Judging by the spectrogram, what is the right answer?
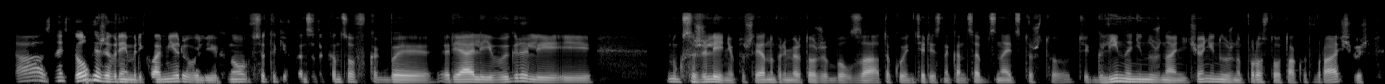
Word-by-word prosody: Да, 170 +6 -2
знаете, 170 +2 -6
долгое 195 +4 +8
же 140 -4 +5
время 120 -3 +3
рекламировали 115 -2 +2
их, 100 +2 -6
но 120 +1 0
всё-таки, - - -6
в - - -27
конце-то 120 0 -5
концов, 115 -1 -3
как 110 -1 -7
бы, 105 -2 +2
э, 110 - -2
реалии 115 0 +6
выиграли, 120 +2 0
и, 100 -1 -2 0.7
ну, 130 0 -3
к 120 - -1
сожалению. 115 -4 +3
Потому - - -13
что - - -6
я, 110 - +5
например, 105 -3 -3
тоже 95 -3 -2
был 90 0 -5
за 95 -1 +1
такой 100 - -5
интересный 95 - -5
концепт, 105 +3 -4
знаете, 95 -1 -2
то - - -8
что 95 +3 -10
те - - -9
глина 120 +7 +1
не 120 -1 +2
нужна, 105 -3 +1
ничего 95 +6 -4
не 135 +1 -2
нужно, 105 -6 -2
просто 105 +1 -2
вот 100 - -5
так 95 - -4
вот - - -17
выращиваешь. - - -2
110 Hz, 200 wpm, -28 LUFS, 100-120 Hz, 0.7 s, долгое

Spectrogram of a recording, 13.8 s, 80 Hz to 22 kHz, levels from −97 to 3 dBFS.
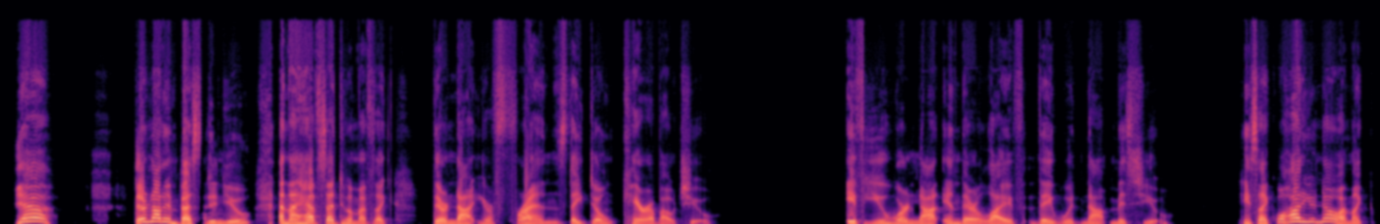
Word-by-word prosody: Yeah! 350 0 +6 0.8
They're 315 +4 +7
not 355 0 +7
invested 225 - +2
in 190 -2 -1
you, 210 +11 -2 0.3
and 240 +2 +4
I 250 - +6
have 275 +4 +4
said 265 -3 +2
to 230 0 -4
him, 190 -5 -5
I 170 - 0
was, 170 - -19
like, 180 -2 -4 0.4
"They're 210 0 +3
not 205 +3 0
your 235 -1 -8
friends. 160 - -2
They 170 0 -2
don't 180 +6 -5
care 185 -4 -2
about 150 - -7
you" 425 +4 -14 1.3
"if 200 -1 +3
you 190 +6 -7
were 240 -2 -1
not 190 +2 0
in 220 0 -5
their 210 -1 0
life, 155 -7 -2
they 165 +3 -3
would 160 -1 -10
not 165 0 -6
miss 160 -1 -10
you." - - -12 0.7
He's, 255 -1 -4
like, 250 0 +1
"Well, 315 -1 +2
how 360 +2 +8
do - - +2
you 335 -1 -2
know?" 340 -1 +2
I'm, 170 - +1
like, 170 0 -5
210 Hz, 195 wpm, -23 LUFS, 170-255 Hz, 1.3 s, how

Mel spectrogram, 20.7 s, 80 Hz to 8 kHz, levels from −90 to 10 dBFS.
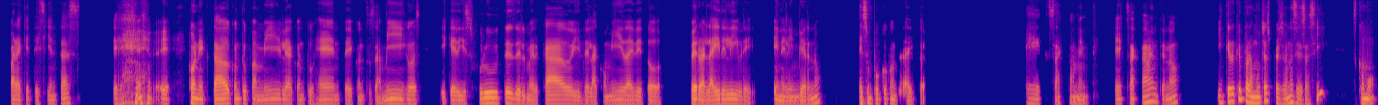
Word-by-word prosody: para 95 -2 +2
que 95 - -7
te 90 - -7
sientas, 95 +5 -5 0.5
eh, 105 -2 0 0.2
conectado 105 -1 +5
con 105 -1 -2
tu 95 - -1
familia, 95 +1 -2
con 95 0 -7
tu 95 - -7
gente, 95 -1 -1
con 95 0 -8
tus - - -19
amigos 100 0 0 0.3
y - - -7
que 95 - +1
disfrutes 110 +5 +4
del 100 -2 +2
mercado 95 +1 +3
y 90 -1 -2
de 85 -1 -4
la 85 -1 -2
comida 95 +2 -1
y - - 0
de 90 -1 -2
todo. 85 -1 -2 0.4
Pero 95 -2 +7
al 90 0 +3
aire 100 +3 +4
libre 100 -2 -1 0.2
en 95 -2 +1
el 85 - -1
invierno 85 - -1 0.5
es 120 -2 0
un 110 - 0
poco 105 +1 -2
contradictorio. 100 -3 -4 1.5
Exactamente. 105 -3 -6 0.2
Exactamente, 105 +6 -1
¿no? 125 +8 -2 0.5
Y 140 - -5
creo 150 +4 +5
que 205 - +5
para 145 -9 +6
muchas 125 +8 +4
personas 120 -2 0
es 100 -4 -2
así. 340 +1 -3 0.4
Es - - -17
como - - +2
100 Hz, 150 wpm, -26 LUFS, 95-110 Hz, 1.5 s, Pero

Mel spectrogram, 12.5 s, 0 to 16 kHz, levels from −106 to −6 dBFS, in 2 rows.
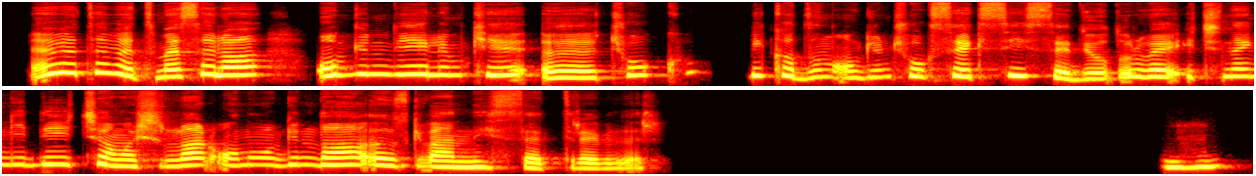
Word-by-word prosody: Evet, 465 +1 +3
evet, 335 -7 +1
mesela 370 +5 +4 0.2
o 360 +3 +3
gün 410 0 +1
diyelim 395 -2 +2
ki, 380 -1 0
eee, 270 0 +4
çok, 365 +4 -5 0.3
bir 345 -1 +1
kadın 305 -4 -1
o 270 - -4
gün 290 +2 -7
çok 315 -1 -3
seksi 315 +2 +1
hissediyordur 260 -6 0
ve 305 0 +4
içine 320 +2 -4
giydiği 310 0 -3
iç 320 +1 -7
çamaşırlar 270 -3 0
onu 285 +2 -5
o 295 -3 -6
gün 310 0 -5
daha 305 0 +3
öz 275 -1 -3
güvenli 225 -3 0
hissettirebilir. 190 -3 -5 2.5
Hı 220 - -2
hı. 225 +3 -2
310 Hz, 145 wpm, -24 LUFS, 265-360 Hz, 2.5 s, mesela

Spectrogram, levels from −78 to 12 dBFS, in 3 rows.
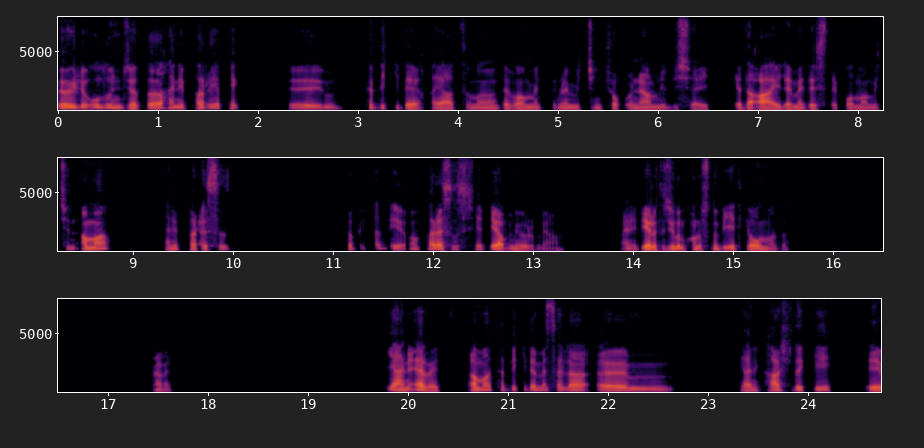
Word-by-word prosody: böyle 175 -1 +7
olunca 165 -9 +1
da 180 - +3
hani, 150 -2 0
paraya 170 +1 0
pek, 170 -1 -4 0.5
emm, 70 - -3 0.2
tabii 155 -2 -4
ki 120 -6 -17
de 105 -2 +2
hayatımı 110 -1 -3
devam 100 0 -1
ettirmem 105 0 -7
için 100 +1 -9
çok - - -5
önemli 95 -2 -4
bir 85 - -18
şey 90 +2 -7 0.3
ya - - -4
da - - +3
aileme 95 +1 +2
destek 95 - -5
olmam 95 -1 -6
için, 90 - -10
ama 170 +7 +5 0.5
hani, 125 0 -4
parasız 150 +3 -1 1.2
Tabii 200 +5 -6
tabii 255 -2 -6
ama 180 0 -4
parasız 165 -6 +4
şey 150 - -6
de 150 0 +1
yapmıyorum 105 -9 +3
ya, - - -19 0.6
hani, - - -8
yaratıcılığım 135 +1 +5
konusunda 120 +3 -4
bir 115 - -3
etki 115 +1 -1
olmadı. 105 -6 +1 1.9
Evet. - - -9 2.1
Yani, - - +5
evet, 95 - +6 0.3
ama 175 +5 +5
tabii 175 -2 -7
ki 175 0 -16
de 175 - +5
mesela, 160 -2 +1
emm, 140 0 +1 0.7
yani, 135 -2 -2
karşıdaki, 155 +3 0 0.4
eee, 130 +1 +4
140 Hz, 130 wpm, -23 LUFS, 105-160 Hz, 2.1 s, böyle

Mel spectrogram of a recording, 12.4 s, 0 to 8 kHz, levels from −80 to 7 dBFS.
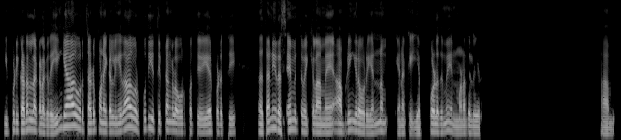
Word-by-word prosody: இப்டி 140 +4 -4
கடல்ல 155 +1 +4
கலக்குதே. 110 -3 +1
எங்கேயாவது 200 +3 +5
ஒரு 145 - -4
தடுப்பணைகள் 130 -3 +1
ஏதாவது 185 +5 +5
ஒரு 135 - -7
புதிய 170 0 -2
திட்டங்களை 140 -3 0
உற்பத்தி 120 -2 -6 0.2
ஏற்படுத்தி, 120 -2 -5 0.5
அந்த 115 -1 +1
தண்ணீர 155 -3 +2
சேமித்து 150 -2 -1
வைக்கலாமே, 115 -1 +1 0.2
அப்டின்கிற 140 +2 0
ஒரு 100 - -2
எண்ணம் 130 +2 -4 0.3
எனக்கு 105 -1 -5 0.2
எப்பொழுதுமே 120 +2 0
என் 100 -1 -5
மனதில் 100 0 -2
இருக்கும் - - -8 2.5
ஆமா. 90 -1 -4
130 Hz, 120 wpm, -26 LUFS, 115-150 Hz, 2.5 s, எங்கேயாவது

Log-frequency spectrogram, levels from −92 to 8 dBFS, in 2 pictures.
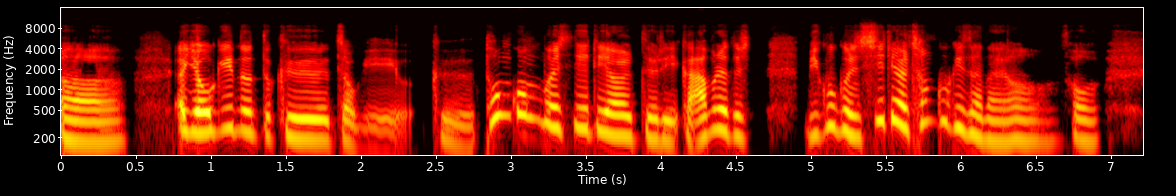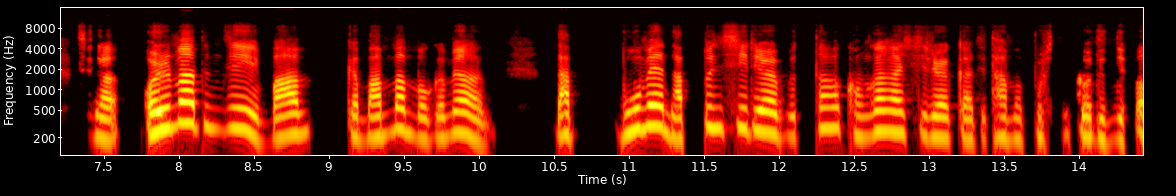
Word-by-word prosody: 어. 190 - +1
어 170 0 0 0.5
여기는 245 +1 +6
또 205 - -9
그 190 -2 +1
저기 140 -7 -9 0.2
그 160 -7 -12
통곡물 400 -5 0
시리얼들이 215 - -2
그 - - -5
아무래도 255 -5 +2 0.4
미국은 235 +1 -2
시리얼 350 - +2
천국이잖아요. 190 - -6
그래서 180 0 -7 0.4
제가 195 -3 -2 0.2
얼마든지 270 - +6
마음 220 +4 +3 0.2
그니까 205 -1 -3
맘만 260 +2 0
먹으면 200 -1 -2 0.4
납 220 0 0 0.2
몸에 270 +7 +4
나쁜 275 +6 -3
시리얼부터 255 0 -1
건강한 240 +1 -1
시리얼까지 200 -4 -5
다 200 +1 -6
맛볼 195 0 -12
수 - - -18
있거든요. 195 -3 -6
215 Hz, 335 characters per minute, -23 LUFS, 190-270 Hz, 0.5 s, 여기는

